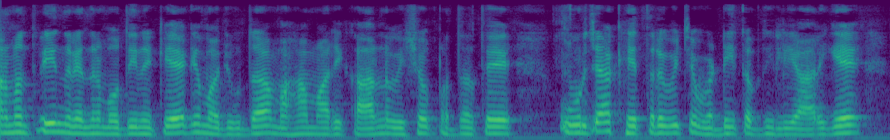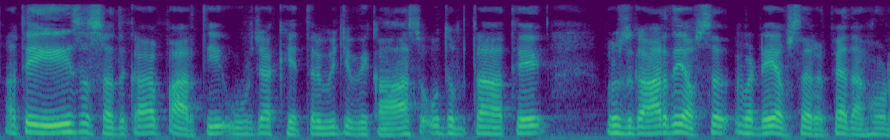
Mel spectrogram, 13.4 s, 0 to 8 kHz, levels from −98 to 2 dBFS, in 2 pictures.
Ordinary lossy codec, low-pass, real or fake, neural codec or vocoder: MP3, 64 kbps; 7.2 kHz; fake; codec, 44.1 kHz, 7.8 kbps, DAC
